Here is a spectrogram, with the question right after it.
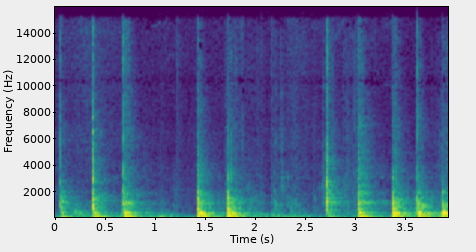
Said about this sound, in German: Dort arbeitet ein Schnitzer gerade mit Hammer und Beitel an einer auf dem Rücken liegenden lebensgroßen Holzstatue des Apostel Paulus.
